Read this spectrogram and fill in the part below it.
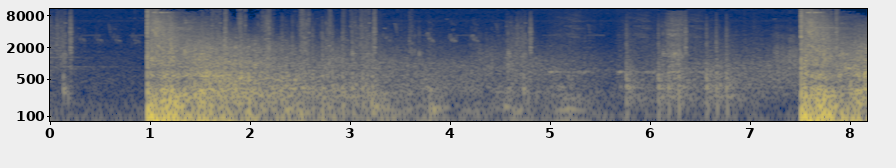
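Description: A rifle fires loud shots that boom and echo.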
